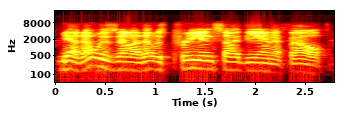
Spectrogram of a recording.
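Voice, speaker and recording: A man's voice: a little high, normal speed, fairly bright tone, muffled recording. A man co-hosting a casual sports podcast, hesitating often with uhs and you-knows. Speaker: podcast co-host.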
